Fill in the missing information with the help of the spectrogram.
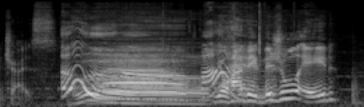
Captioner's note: overlapping chattering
